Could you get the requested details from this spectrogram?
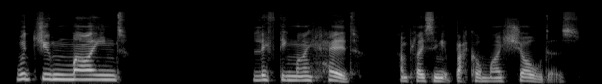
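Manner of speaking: small, tiny, squeaky, high voice. Reading a story, a head speaks up from a woman's lap: small squeaky voice. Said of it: "A little voice down from her lap squeaks up".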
